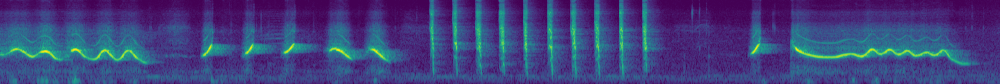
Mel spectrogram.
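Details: Ringneck parrot talking: a run of wavering, warbling voiced phrases, then a quick even series of about a dozen sharp clicks, a short whistled note, and a long quavering phrase to finish, in quiet surroundings.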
